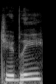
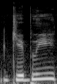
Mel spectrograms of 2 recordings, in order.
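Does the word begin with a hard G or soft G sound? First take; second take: soft G; hard G. First: It begins with a soft j-like sound. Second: It begins with a hard g sound. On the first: "soft G" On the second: "hard G"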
